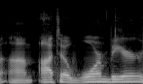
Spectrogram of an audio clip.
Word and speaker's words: Otto Warmbier: I mean, we have the case of, I don't know how you say his last name, Otto Warmbier.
